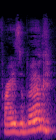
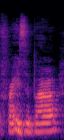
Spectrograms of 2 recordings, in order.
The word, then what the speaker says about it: Fraserburgh: the frozen Fraser borough which I've been told how to pronounce it now not Fraserburgh but Fraser borough then down to Aberdeen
